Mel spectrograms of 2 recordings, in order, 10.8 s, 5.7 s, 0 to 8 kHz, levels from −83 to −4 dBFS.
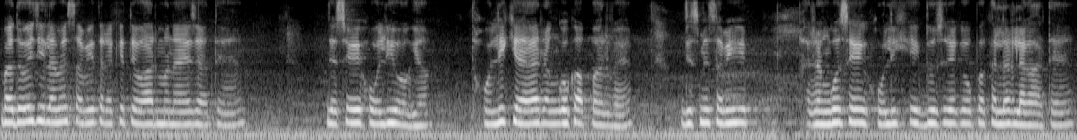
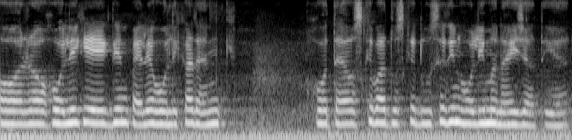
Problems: constant background noise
